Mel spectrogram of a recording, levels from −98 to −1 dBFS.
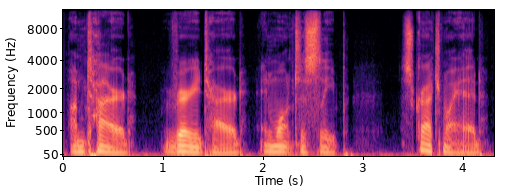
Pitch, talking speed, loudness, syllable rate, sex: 80 Hz, 140 wpm, -20 LUFS, 4.2 syllables/s, male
